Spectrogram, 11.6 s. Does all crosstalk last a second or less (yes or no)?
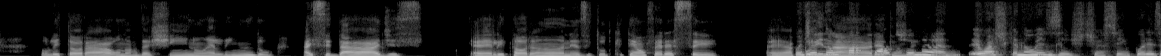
no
